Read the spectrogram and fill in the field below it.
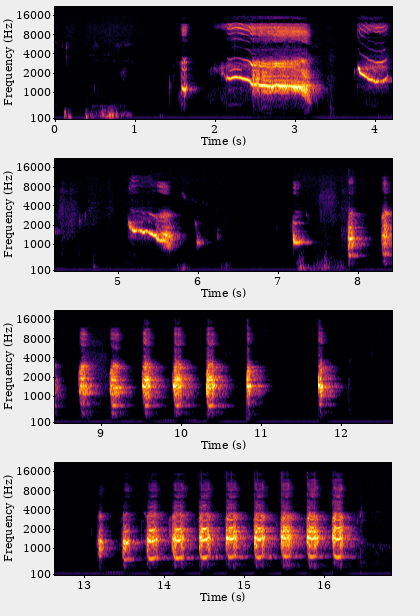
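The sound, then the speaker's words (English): Turkey yelps on a game call, clear: a few drawn-out opening notes, then a steady run of about ten evenly spaced yelps, a short pause, and a quicker series of about ten more. “And, and the main thing about yelping too, when I I try to explain to people, is have a beginning and an end.”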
